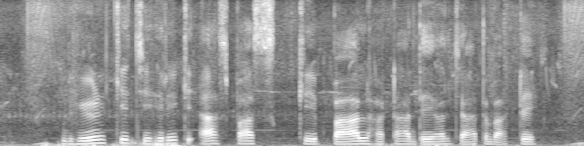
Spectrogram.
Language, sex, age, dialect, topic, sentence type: Bhojpuri, male, 18-24, Western, agriculture, statement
